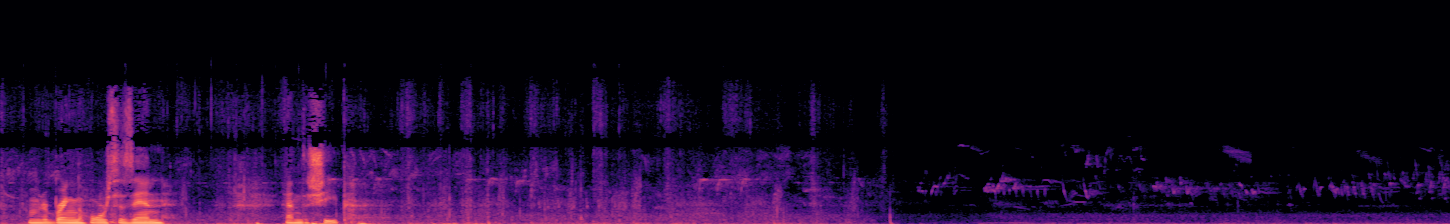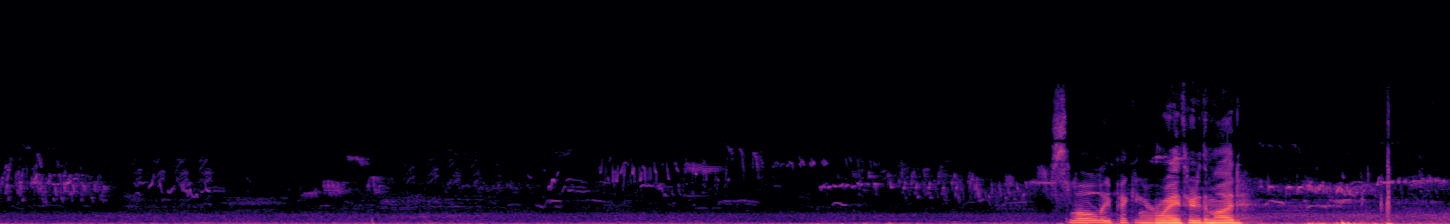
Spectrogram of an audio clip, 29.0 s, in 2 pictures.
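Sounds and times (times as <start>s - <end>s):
birds chirping: 0.0s - 29.0s
low wind rumble: 26.2s - 29.0s.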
